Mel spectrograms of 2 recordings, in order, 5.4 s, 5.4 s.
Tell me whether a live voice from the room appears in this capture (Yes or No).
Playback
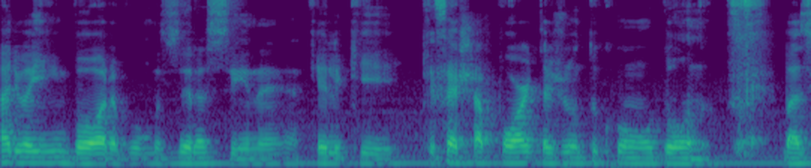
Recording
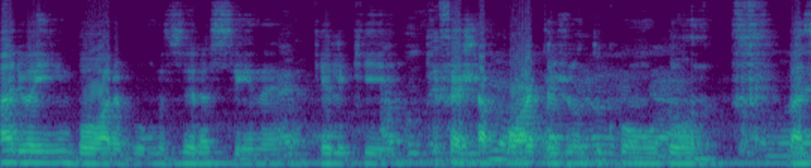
Yes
